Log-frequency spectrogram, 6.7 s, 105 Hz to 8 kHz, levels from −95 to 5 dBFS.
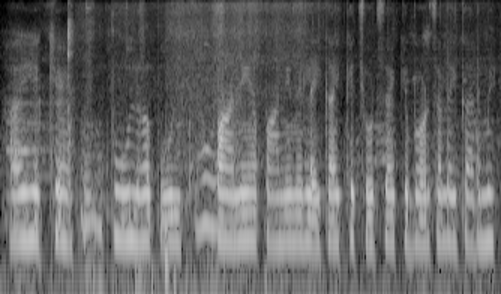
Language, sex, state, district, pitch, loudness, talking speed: Hindi, male, Uttar Pradesh, Varanasi, 225 Hz, -25 LUFS, 195 wpm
